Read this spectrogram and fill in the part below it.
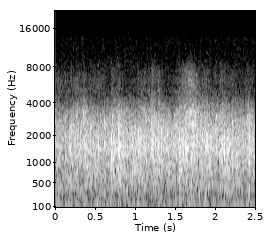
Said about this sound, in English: I want to say, yes, clap for her.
